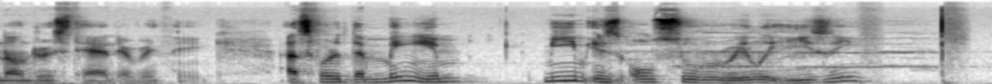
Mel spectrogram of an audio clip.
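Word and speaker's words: ميم: rooster so anyway the meme how to pronounce the meme so simply you just let the Two Lips come in complete contact without pressing you don't have to press just say m or mem m m okay simple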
